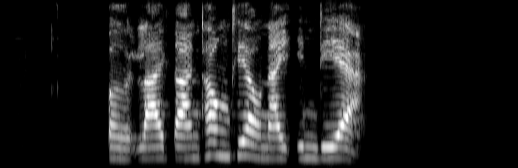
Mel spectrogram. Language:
Thai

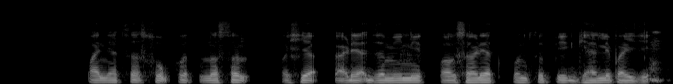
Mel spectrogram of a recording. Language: Marathi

